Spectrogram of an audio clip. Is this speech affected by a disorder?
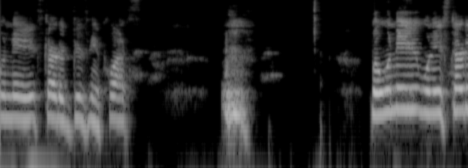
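Yes: mobius syndrome.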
